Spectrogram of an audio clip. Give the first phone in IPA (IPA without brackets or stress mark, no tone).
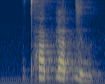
t̪ʰ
